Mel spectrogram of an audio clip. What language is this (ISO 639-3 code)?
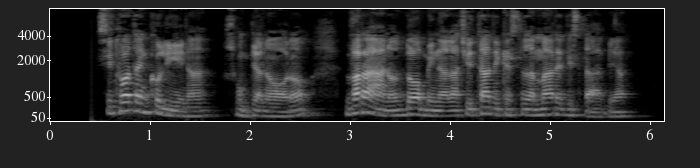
ita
